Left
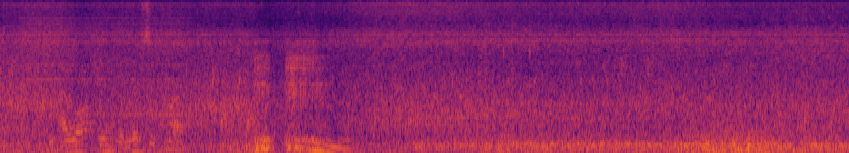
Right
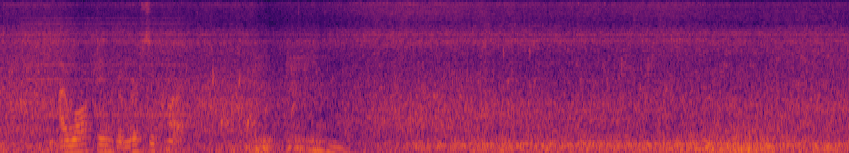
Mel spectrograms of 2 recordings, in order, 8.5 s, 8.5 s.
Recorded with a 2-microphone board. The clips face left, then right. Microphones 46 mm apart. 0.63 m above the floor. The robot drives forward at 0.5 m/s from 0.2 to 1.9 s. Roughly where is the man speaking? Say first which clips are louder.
Right 4 dB; right.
